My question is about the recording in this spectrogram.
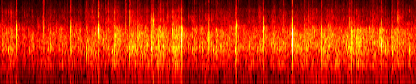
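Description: Congregation applauding during a church service after being asked to make some noise: dense, sustained clapping with many sharp individual claps standing out from the steady wash.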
